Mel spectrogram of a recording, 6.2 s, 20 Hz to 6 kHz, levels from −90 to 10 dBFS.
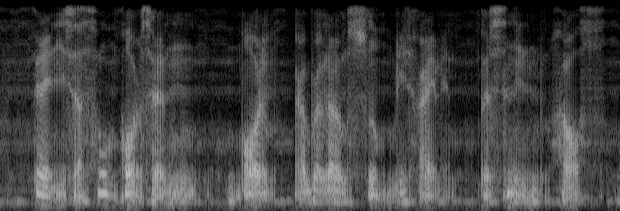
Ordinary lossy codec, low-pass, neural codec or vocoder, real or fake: none; 5.4 kHz; autoencoder, 44.1 kHz, a latent of 192 numbers a frame, MeloTTS; fake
